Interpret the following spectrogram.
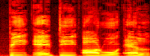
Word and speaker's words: patrol: P-A-T-R-O-L is pronounced as patrol, which means a group of guards on policing duty around the town.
